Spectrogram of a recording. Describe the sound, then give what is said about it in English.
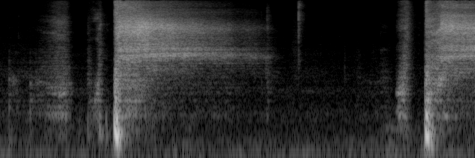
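Two bursts of splashing water, each starting with a sharp, loud gush that trails off into a bright, hissing spray over a second or so. Faint rustling comes before each burst, and no one speaks. “Water splashing, but it's very specific.”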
